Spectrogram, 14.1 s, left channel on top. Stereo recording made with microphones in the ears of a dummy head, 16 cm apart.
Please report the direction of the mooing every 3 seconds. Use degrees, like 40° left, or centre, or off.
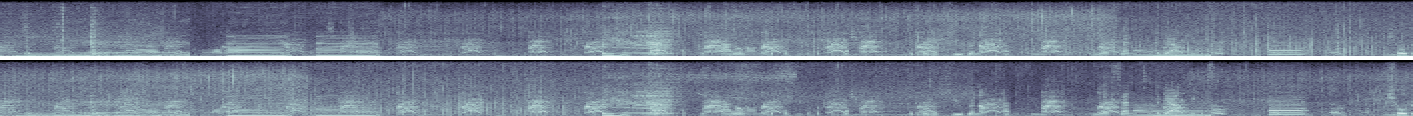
centre, 30° left, 20° right, 50° right, 50° right.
